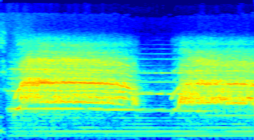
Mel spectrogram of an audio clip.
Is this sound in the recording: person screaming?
yes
